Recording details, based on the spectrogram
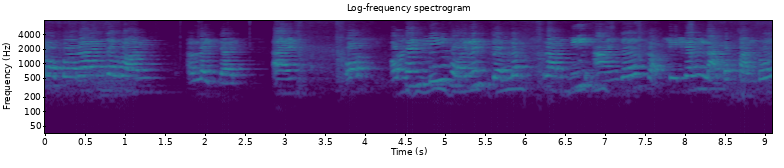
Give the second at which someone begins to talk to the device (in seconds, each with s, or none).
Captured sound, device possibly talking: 4.4 s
